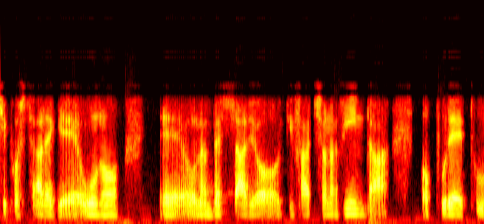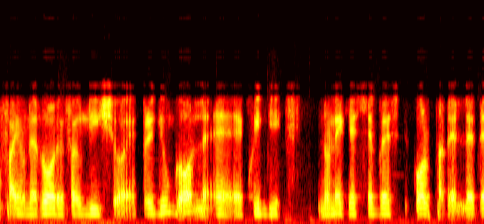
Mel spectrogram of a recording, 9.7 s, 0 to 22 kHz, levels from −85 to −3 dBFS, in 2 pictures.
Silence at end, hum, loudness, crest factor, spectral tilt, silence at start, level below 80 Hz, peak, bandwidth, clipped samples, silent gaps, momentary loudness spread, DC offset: 0 s; none; -18 LUFS; 18 dB; -7.5 dB/octave; 0 s; -54 dBFS; 0 dBFS; 5 kHz; under 0.1%; none; 7 LU; under 0.1%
